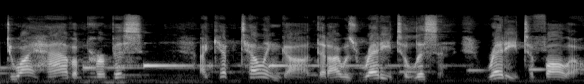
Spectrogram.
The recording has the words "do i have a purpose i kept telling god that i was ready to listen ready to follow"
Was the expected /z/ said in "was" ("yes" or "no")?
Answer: yes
